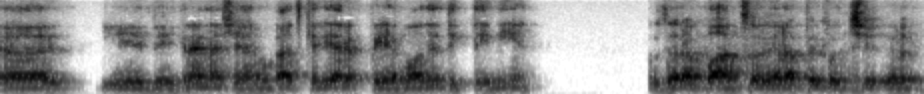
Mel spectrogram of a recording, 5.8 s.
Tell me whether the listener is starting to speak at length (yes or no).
no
